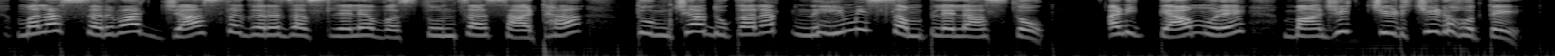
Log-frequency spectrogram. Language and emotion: Marathi, angry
